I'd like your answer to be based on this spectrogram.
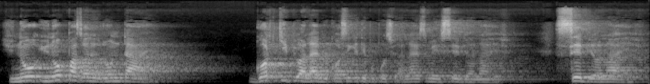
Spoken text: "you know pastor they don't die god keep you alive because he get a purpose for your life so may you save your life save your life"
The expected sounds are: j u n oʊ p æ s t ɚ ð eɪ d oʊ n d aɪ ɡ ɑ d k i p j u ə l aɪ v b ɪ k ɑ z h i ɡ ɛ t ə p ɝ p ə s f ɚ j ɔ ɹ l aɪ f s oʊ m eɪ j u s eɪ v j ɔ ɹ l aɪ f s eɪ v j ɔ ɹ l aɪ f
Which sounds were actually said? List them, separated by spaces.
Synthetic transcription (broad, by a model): j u n oʊ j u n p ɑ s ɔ d oʊ n d aɪ ɡ ɑ d k i p j u ə l aɪ v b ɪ k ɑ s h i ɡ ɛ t ə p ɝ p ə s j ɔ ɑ l aɪ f s oʊ m eɪ j u s eɪ v j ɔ l aɪ f s eɪ v j ɔ l aɪ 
